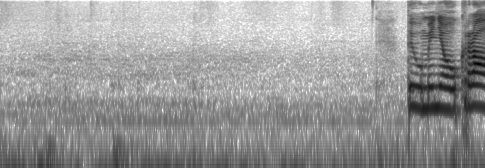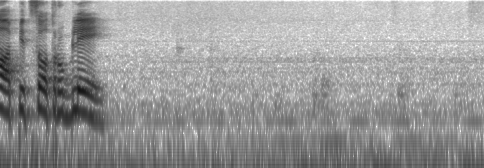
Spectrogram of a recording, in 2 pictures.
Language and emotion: Russian, angry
